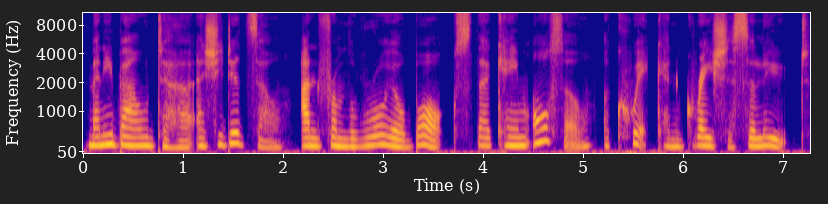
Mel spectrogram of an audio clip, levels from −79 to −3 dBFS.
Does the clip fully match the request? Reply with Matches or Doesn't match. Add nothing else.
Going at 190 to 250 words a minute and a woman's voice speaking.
Doesn't match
